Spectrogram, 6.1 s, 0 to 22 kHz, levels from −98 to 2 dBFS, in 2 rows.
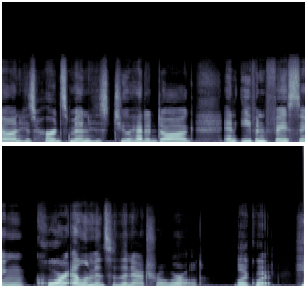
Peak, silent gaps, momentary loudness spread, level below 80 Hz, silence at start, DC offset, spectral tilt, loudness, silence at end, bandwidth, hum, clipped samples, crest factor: -10 dBFS; none; 10 LU; -54 dBFS; 0 s; under 0.1%; -5 dB/octave; -28 LUFS; 0 s; 13 kHz; none; under 0.1%; 18 dB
